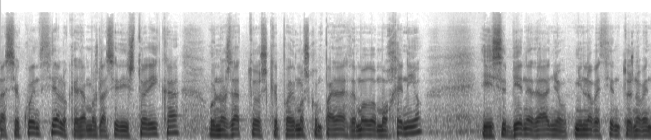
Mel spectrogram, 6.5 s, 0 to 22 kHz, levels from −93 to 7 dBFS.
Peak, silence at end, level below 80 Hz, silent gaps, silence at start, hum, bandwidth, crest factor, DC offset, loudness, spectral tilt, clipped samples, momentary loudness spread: 0 dBFS; 0 s; -46 dBFS; none; 0 s; none; 14 kHz; 14 dB; under 0.1%; -15 LUFS; -6 dB/octave; under 0.1%; 4 LU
